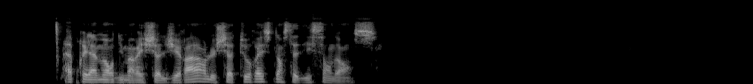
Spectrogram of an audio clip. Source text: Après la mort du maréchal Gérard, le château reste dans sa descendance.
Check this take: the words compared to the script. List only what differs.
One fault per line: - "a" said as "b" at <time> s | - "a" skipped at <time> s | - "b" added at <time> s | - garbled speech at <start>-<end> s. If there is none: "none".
none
